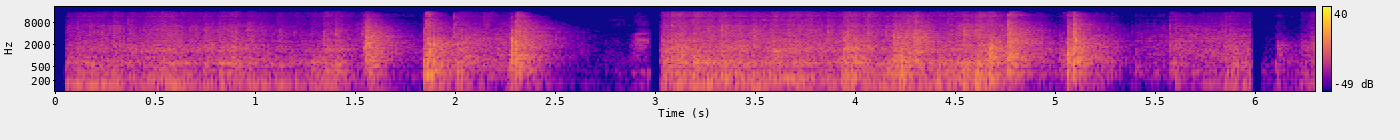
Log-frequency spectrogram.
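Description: Skateboard wheels rolling on a concrete floor, broken by sharp clacks of the board popping and landing: three near the start, then two more after the sound cuts off abruptly halfway and starts again.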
